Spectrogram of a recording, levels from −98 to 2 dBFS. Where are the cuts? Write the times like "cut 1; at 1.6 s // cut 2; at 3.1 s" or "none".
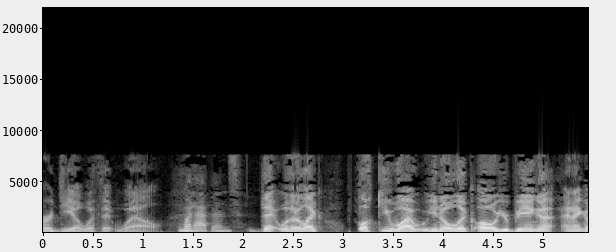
none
